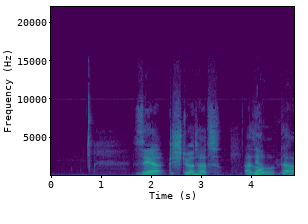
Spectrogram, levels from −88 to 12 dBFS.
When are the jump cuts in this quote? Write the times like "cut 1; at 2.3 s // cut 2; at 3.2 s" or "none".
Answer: cut 1; at 3.6 s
